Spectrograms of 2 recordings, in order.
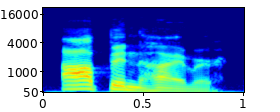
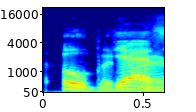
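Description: First: The first syllable is a short 'op'. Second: The first syllable is a long 'ope'. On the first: The speaker calls it right. "It is Oppenheimer, There's an op there" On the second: The speaker calls it wrong. "not Oppenheimer"

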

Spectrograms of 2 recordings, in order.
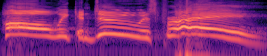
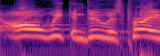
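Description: First: It sounds lively and excited. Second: It sounds flat and resigned. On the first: Prayer is a powerful privilege. The speaker calls it right. "We should say, man" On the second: Prayer is only a last resort. The speaker calls it wrong. "we shouldn't say"

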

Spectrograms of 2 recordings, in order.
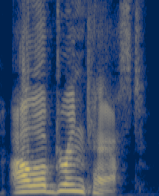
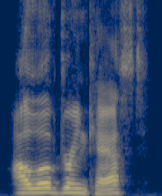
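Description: First: It is said louder, like shouting in capitals. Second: It is said at an ordinary, calm volume. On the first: The speaker calls it right. "That's a little better" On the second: The speaker calls it wrong. "so you didn't say it right"

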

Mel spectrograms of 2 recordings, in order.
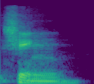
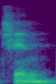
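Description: First: The word ends with a G sound. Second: The word ends with a plain N sound. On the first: The speaker calls it right. "it's spelled Q-I-N-G, so it's a ching. Got a G on" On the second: The speaker calls it wrong. "Not chin"

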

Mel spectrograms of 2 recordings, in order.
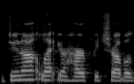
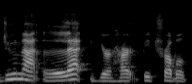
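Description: First: It is read at a normal pace. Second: It is read slowly and deliberately.

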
